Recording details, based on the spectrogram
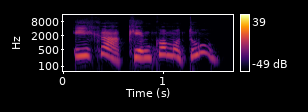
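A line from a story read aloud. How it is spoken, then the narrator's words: Young employee exclaiming. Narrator (Spanish): exclamaba la empleadita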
